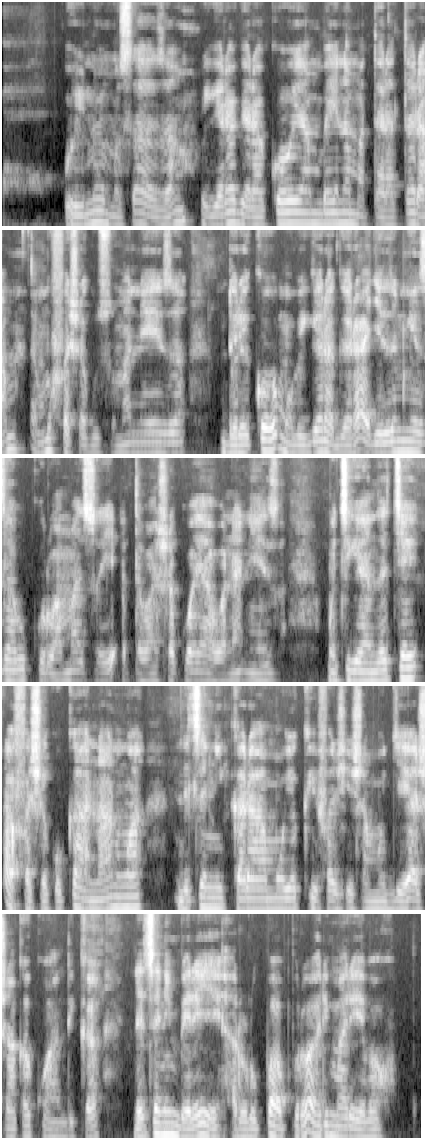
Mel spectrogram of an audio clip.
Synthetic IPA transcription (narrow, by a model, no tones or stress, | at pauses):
ujunumusaːzawiɡaɾaɡaɾako̞jaːmbaje̞namataɾataɾaamufaʃaɡusomane̞ːza | duɾeko̞muβiɡaɾaɡaɾaːɟe̞ze̞mŋeːzaβukuɾuamaːso̞jeʔataβaːʃakuβajaβo̞nane̞ːzamuciɡaːnzace̞afaʃekukaːnanwande̞t͡se̞nikaɾaːmujokwiːfaʃiːʃamuɟiheaʃaːkakuhaːndika | nde̞t͡se̞niːmbe̞ɾe̞je̞haɾuɾupaːpuɾo̞aɾimaɾe̞ːβaho̥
